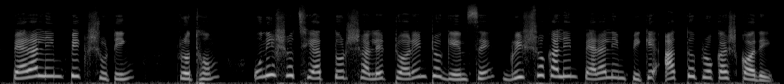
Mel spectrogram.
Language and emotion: Bengali, neutral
